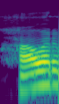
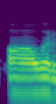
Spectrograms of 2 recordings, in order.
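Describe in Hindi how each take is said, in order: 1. इसकी शुरुआत में साफ़ 'H' की आवाज़ सुनाई देती है। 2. यह सीधे एक स्वर की आवाज़ से शुरू होता है। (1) "हावर मत पढ़िएगा इसको" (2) "आवर पढ़िएगा"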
